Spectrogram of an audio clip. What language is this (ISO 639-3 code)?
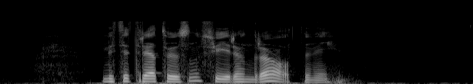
nor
